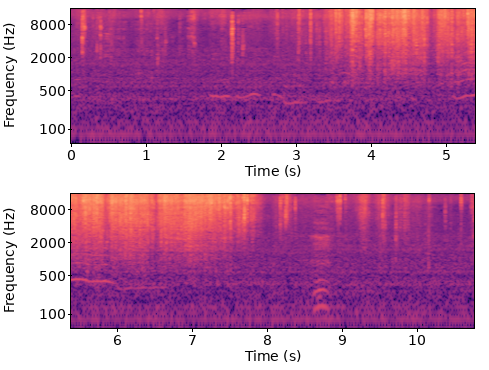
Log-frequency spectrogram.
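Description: Paper sandwich wrapper crinkling and rustling in the hands, loudest from about four to seven seconds in, with a few muffled hums from a full mouth over a steady low hum inside the car.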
